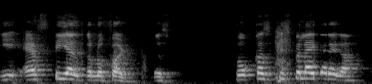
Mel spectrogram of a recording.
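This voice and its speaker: Indian male maths tutor, bright higher voice, addresses students as beta, dictates slowly. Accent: Indian English mixed with Hindi. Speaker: maths teacher. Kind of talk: live online class lecture.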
